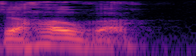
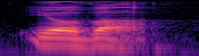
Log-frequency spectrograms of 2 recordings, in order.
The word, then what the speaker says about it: Yehovah: Actually, it's the way we pronounce it is Jehovah. In reality, the Hebrew, RJ is pronounced, you know, when it has a J, is pronounced with a Y, as a Y. Yehovah is the Hebrew for the Lord God.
